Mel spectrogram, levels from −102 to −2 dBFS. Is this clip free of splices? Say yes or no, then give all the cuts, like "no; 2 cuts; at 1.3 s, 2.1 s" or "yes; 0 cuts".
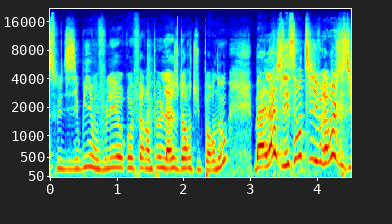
yes; 0 cuts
